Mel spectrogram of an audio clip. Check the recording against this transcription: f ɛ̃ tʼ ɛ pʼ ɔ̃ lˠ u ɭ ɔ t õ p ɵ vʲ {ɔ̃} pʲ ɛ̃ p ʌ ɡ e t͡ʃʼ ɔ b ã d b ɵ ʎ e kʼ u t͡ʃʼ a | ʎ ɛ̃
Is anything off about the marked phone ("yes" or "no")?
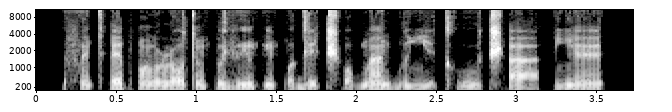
yes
